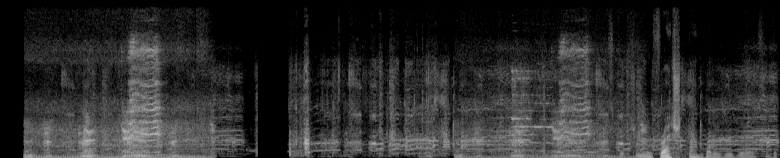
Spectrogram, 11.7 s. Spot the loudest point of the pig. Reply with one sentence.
The volume of the pig peaks at 2 seconds.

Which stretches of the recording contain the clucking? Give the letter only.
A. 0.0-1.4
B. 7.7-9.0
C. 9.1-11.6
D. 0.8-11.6
D.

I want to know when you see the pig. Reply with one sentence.
The pig can be heard from 0.3 to 3.2 s and from 6.8 to 9.8 s.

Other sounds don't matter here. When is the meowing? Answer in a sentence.
You can hear the meowing from 7.7 to 9.0 s.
